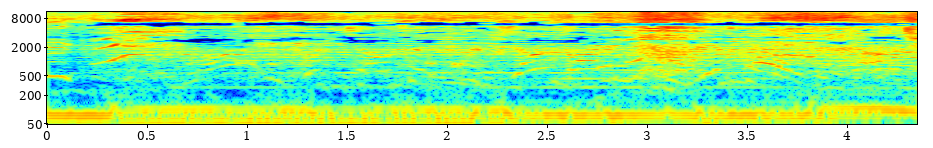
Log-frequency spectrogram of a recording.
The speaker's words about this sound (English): Is she crying? She's crying.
